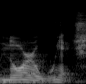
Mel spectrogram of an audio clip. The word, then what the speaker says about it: Norwich: uh stubborn American way there is a Norwich near where my house is in rural New York and they all call it nor a witch so I have to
